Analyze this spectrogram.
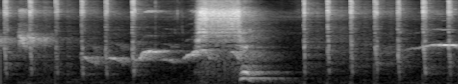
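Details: White-rumped shama in full song, prepared for a song competition: sharp repeated clicks, a slurred whistle falling then rising, a loud hissing burst, then more clicks and a short rising whistle at the end.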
